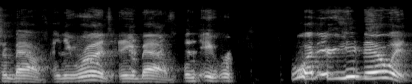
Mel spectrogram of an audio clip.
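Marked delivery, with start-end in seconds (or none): 2.9-4.1 baffled mock question. Acting out puzzled Esau watching.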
